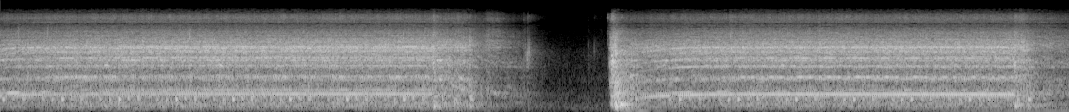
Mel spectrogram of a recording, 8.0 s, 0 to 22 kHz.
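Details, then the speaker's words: 1966 Mercedes 230SL (Eurospec), off the road 40 years: jumping the starter solenoid with a hopefully working starter gives an even, steady whir with constant tone and no grinding or clunks, briefly stopping and resuming; normal healthy cranking. "Absolutely no problem. Look how smooth it is, too. No weird noises."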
